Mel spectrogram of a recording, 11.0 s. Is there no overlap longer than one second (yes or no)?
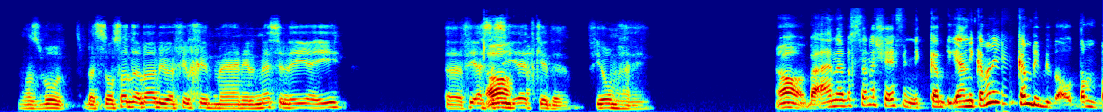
yes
